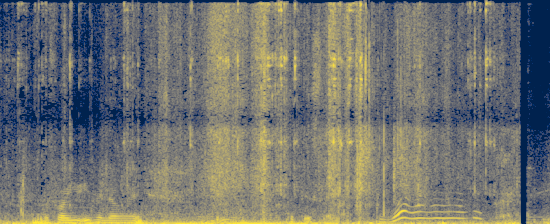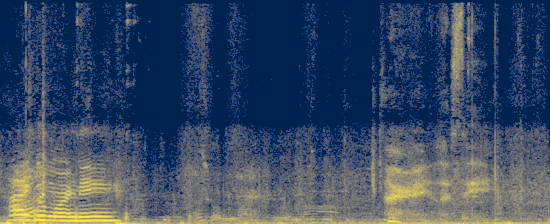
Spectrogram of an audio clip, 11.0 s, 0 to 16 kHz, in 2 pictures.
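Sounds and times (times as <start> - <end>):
woman whispering: 9.3 - 10.6.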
